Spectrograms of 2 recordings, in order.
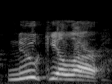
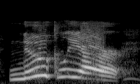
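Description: First: It is said as 'nu-cu-lar' with an extra vowel. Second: It is said as 'nu-clear' without an extra vowel. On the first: The speaker calls it wrong. "Like there's an extra U before the C" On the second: The speaker calls it right. "it's nuclear"

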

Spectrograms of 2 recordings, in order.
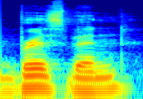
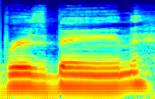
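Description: First: It is said the non-American, local way. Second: It is said the way Americans say it.

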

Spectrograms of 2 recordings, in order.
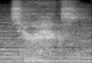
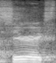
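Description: First: It is whispered. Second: It is spoken in a normal voice.

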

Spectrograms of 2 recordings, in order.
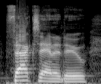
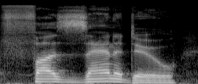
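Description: First: The first syllable sounds like fax. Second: The first syllable sounds like fuzz. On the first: This is the common reading of the written name. The speaker calls it wrong. "I think most people read that as Faxanadu" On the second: This is the intended pronunciation of the name. The speaker calls it right. "technically it's how you're supposed to pronounce it"

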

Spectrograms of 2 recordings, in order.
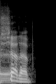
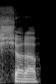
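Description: First: It sounds playful and amazed, like friendly disbelief. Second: It sounds annoyed and curt, like a rebuke. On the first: The speaker is friendly and amazed, not offended. "it also completely depends on like how you say it" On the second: The speaker is rudely telling someone to stop talking. "that's not cool"

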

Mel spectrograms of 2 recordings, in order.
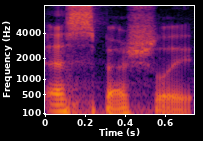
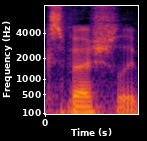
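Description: First: The word begins with an 'es' sound. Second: The word begins with an 'ex' sound. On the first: The speaker calls it right. "It's especially" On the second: The speaker calls it wrong. "Don't say especially, please"

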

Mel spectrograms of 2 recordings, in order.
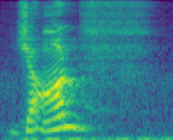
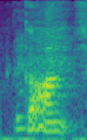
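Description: First: The name starts with a J sound. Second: The name starts with a hard G sound. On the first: "Maybe like Jeffrey" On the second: "I've been pronouncing it Gonf"

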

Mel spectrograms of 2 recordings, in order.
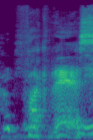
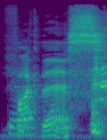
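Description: First: It is said in a put-on lizard voice. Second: It is said in a normal voice.

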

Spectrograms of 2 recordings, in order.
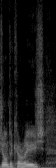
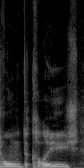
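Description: First: The name is said with an English accent. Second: The name is said with a French accent.

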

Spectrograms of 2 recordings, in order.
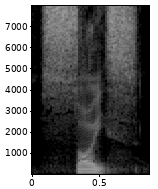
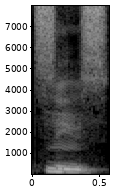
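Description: First: The name is said with German sounds. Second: The name is said with English sounds. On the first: This is the original family pronunciation. "if it was pronounced how it's supposed to be, it's a German surname" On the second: This is the commonly accepted pronunciation. "his classmates couldn't pronounce it either. They said"

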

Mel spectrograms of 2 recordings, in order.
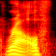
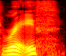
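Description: First: The name is said with an L sound. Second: The name is said without an L sound. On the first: The speaker calls it wrong. "his first name looks like Ralph" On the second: The speaker calls it right. "but it's Rafe"

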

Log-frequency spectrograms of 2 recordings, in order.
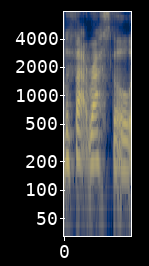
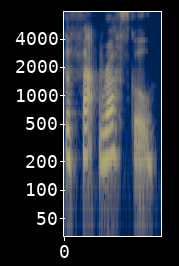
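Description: First: It is said in a Yorkshire accent. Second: It is said in a standard, non-regional accent.

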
